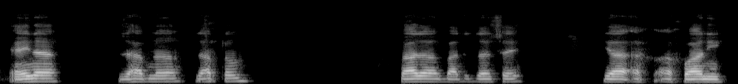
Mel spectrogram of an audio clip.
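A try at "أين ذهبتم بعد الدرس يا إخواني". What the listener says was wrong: MashaAllah. That was very quick.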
